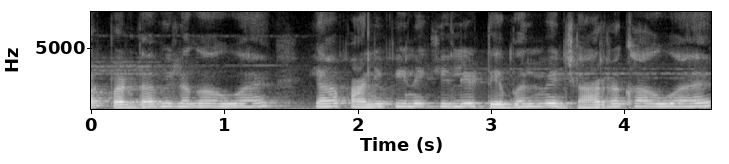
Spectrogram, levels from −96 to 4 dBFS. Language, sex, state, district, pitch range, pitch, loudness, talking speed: Hindi, female, Jharkhand, Ranchi, 230-245 Hz, 240 Hz, -16 LUFS, 205 wpm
